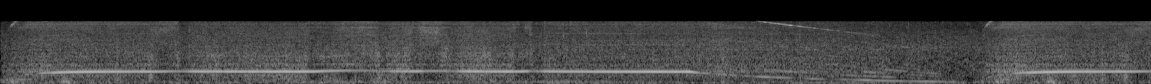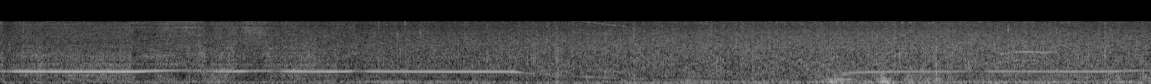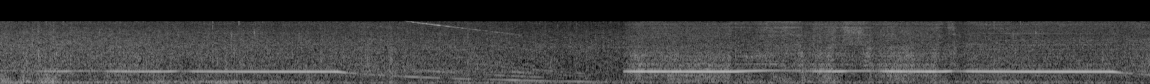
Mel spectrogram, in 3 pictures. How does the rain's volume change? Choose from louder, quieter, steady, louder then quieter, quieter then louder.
louder then quieter.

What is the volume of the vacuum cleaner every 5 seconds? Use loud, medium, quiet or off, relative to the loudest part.
loud, loud, loud, medium, medium, loud, loud.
